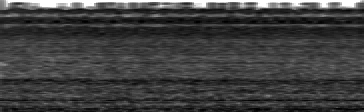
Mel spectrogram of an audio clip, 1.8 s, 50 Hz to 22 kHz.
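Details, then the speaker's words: 1997 Volvo 850 petrol engine idling steady and even with a low rumble; the hydraulic lifter tapping it usually makes could not be reproduced, and no oil pressure light stays on. "sounds happy and healthy and I can't get it to make the tapping noise anymore"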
